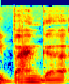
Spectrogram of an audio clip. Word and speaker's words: Banger: my old teammates Nikki banga and Leroy whale had a tough decision to make Tuesday evening as that's normally my paddle tennis evening paddle paddle it's pronounced Banger not Banger right sorry um my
